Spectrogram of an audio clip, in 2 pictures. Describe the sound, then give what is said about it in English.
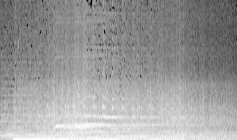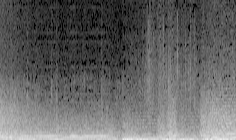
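An oncoming train hitting someone backing out of a cave: a loud, roaring rush laced with a steady high tonal whine that slowly fades, while sustained tones carry on beneath. “The guide backs out of the cave and is hit by an oncoming train.”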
